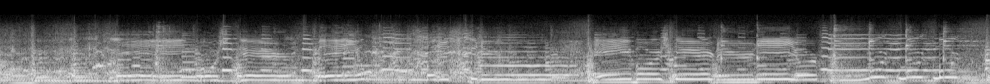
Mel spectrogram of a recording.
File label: swedish chef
